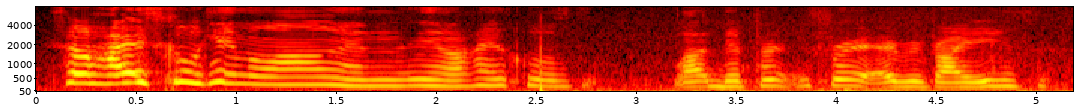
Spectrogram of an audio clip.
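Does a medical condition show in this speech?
Yes: athetoid cerebral palsy, moderate; speech can be hard to understand.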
